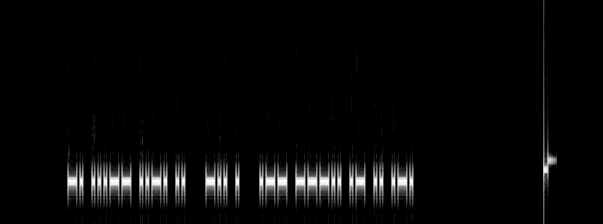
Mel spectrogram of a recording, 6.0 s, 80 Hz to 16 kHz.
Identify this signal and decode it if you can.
Morse code, heard as a keyed tone, about 40 wpm, 700 Hz. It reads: N3FI DE W8AIR
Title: USA Callsign DE Callsign 40wpm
